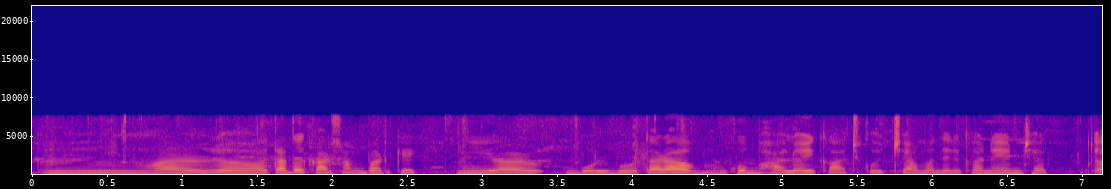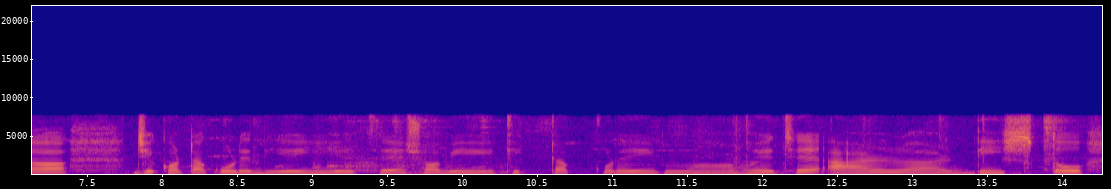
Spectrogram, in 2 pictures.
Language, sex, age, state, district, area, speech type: Bengali, female, 18-30, West Bengal, Darjeeling, urban, spontaneous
